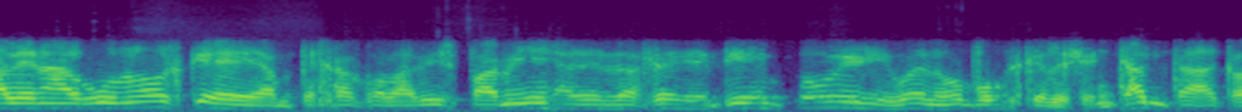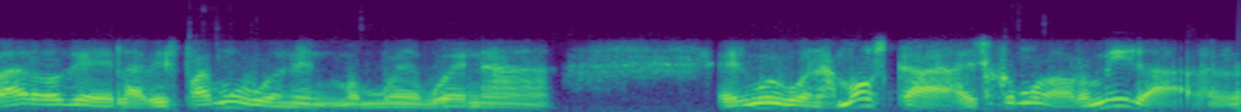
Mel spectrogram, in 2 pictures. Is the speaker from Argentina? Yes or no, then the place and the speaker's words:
no; Madrid, Community of Madrid, Spain; now in León, Spain; lo que no aprendí allí en Madrid, en mi tierra, cuando vine hace 33 años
